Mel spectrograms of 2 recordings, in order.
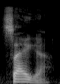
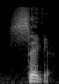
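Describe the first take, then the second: First: The first vowel is a long 'ay' sound. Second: The first vowel is a short 'eh' sound. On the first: The speaker calls it wrong. "they adopt the A sound instead of the E sound, and they pronounce it Sega" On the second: The speaker calls it right. "It's still making the E sound"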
